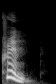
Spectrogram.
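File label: "crimp", British English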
